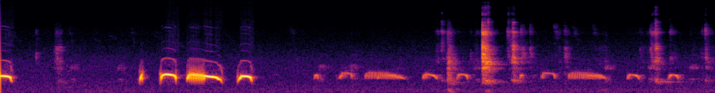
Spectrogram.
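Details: Spotted dove coo used to goad rival birds into fighting: a clear phrase of resonant descending coos, then a softer run of short muffled coos with a few knocking clicks.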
